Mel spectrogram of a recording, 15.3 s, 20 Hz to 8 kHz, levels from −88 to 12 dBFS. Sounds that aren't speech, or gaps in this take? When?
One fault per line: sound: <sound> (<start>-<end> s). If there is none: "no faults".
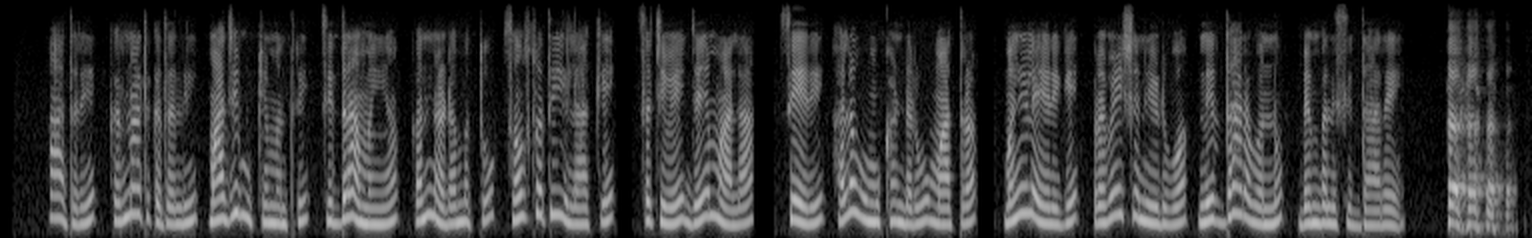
sound: laugh (14.5-15.2 s)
